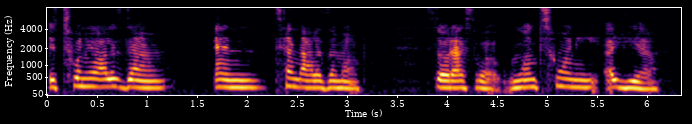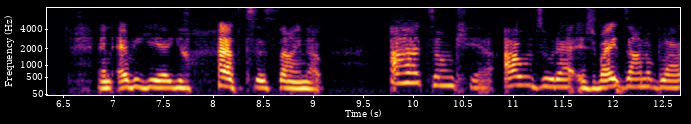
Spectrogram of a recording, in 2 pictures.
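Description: At a fairly slow pace, a woman speaks with ordinary pitch variation in a dry sound with no echo and a quiet background. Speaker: vlogger. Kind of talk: casual vlog chat. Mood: playful, joking. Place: car. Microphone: phone near.

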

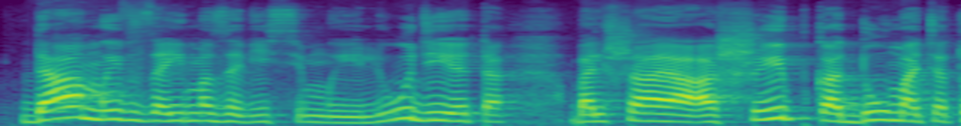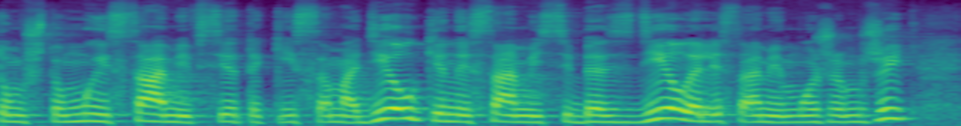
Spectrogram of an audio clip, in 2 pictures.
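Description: Against a quiet background, a woman speaks. Her pitch varies in an ordinary way. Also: moderate pace. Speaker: psychotherapist. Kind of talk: interview. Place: studio. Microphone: lapel.

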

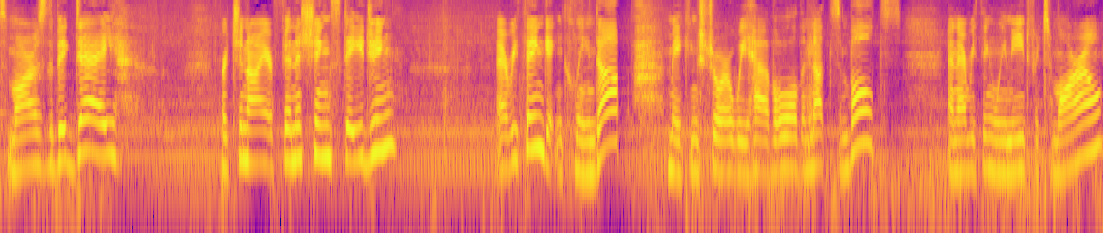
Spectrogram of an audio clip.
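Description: A woman speaks at a moderate pace with long, frequent pauses. Music plays in the background, and the sound is dry with no echo. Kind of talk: casual vlog chat. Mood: upbeat, excited. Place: open country. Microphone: phone near.

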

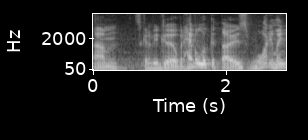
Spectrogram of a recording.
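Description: A man's fast, fairly low-pitched voice with a slightly mellow tone and lively intonation

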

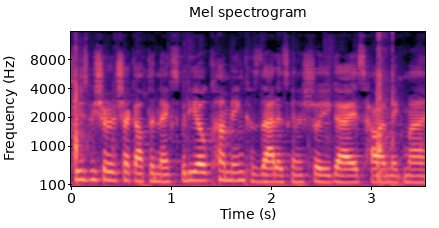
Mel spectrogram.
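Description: Clear music sounds behind a woman with a fairly low pitch. Her intonation is fairly even. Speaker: mom vlogger. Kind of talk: casual vlog chat. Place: kitchen. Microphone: phone near.

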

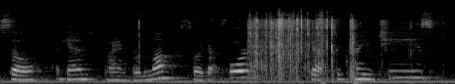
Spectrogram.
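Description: A fairly slow pace over loud background noise. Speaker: home vlogger. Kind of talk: casual vlog chat. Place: home room. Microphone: phone near.

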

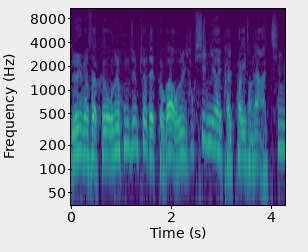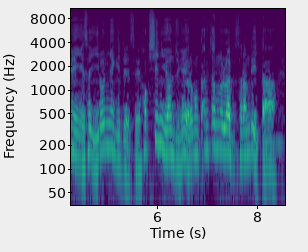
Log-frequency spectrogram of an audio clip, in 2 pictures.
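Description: With hardly any pauses, a man talks at a fairly quick pace and with lively intonation over noticeable background noise. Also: fairly high pitch for a man. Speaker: news anchor. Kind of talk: news panel discussion.

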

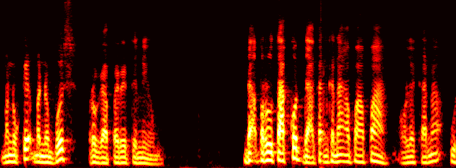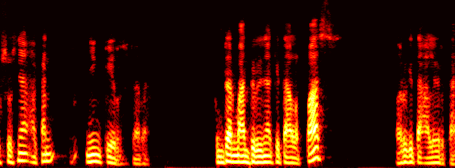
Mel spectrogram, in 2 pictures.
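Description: A man's fairly low, somewhat breathy voice at a very fast pace, with lively intonation, long, frequent pauses, and a quiet background. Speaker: pediatric surgeon; medical lecturer. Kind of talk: lecture. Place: home room. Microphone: webcam.

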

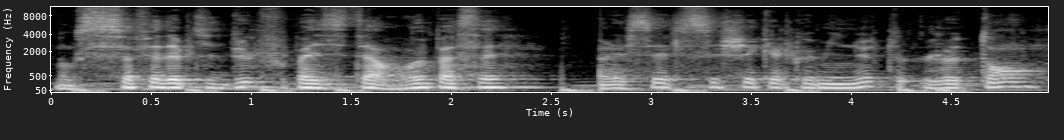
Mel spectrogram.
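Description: A man speaks at a fairly quick pace with ordinary pitch variation. Light background noise is present. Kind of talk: tutorial. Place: bathroom.

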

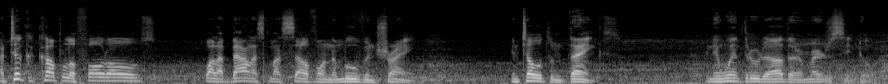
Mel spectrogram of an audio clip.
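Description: Over noticeable background noise, a man with an American accent and medium pitch talks at a moderate pace with lively intonation and long, frequent pauses. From Detroit, US Midwest. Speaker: storyteller. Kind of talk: storytelling performance. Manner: measured, narrative.

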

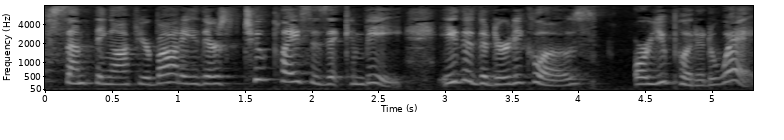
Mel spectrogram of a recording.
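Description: A woman's high, bright, sharp voice is raised and projected, with an animated tone. She speaks at a fairly quick pace with lively intonation. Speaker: online video presenter. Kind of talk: informal motivational talk. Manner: fast talker. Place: home room. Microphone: webcam.

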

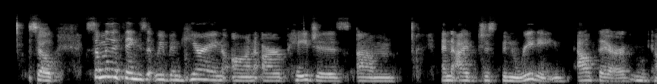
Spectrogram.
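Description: Over light background noise, a woman with an ordinary speaking voice talks at a moderate pace, her fairly low pitch showing ordinary variation. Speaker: host of support group live Q&A. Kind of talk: hosted live-stream introduction. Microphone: webcam.

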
